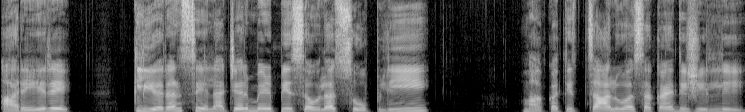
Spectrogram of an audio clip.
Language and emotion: Goan Konkani, sad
